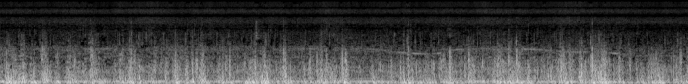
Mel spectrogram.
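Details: Suzuki 90 outboard after replacing a bad fuel injector that had caused power loss: steady, even drone under heavy wind, no stumbling or surging; engine pulling smoothly and running healthy.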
